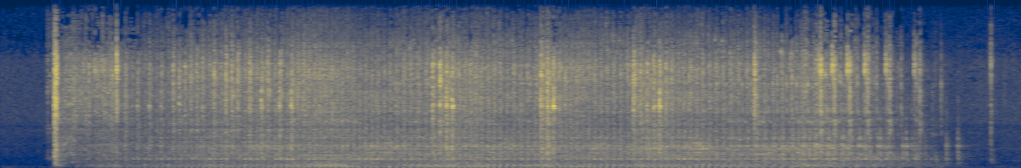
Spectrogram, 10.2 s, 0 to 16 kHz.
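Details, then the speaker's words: 13.5 HP Briggs engine with air filter and breather off, after spray carb cleaner and compressed air failed: catches and runs unevenly about eight seconds, sagging instead of idling, then dies; owner suspects a blockage in the carburetor idle circuit. "Okay, well, no, that's not good. So what I'm going to do, we're going to go ahead and pull that carburetor off and see what we can do. There's probably something inside there in the idle circuit or whatever that I didn't blow out the other day."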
